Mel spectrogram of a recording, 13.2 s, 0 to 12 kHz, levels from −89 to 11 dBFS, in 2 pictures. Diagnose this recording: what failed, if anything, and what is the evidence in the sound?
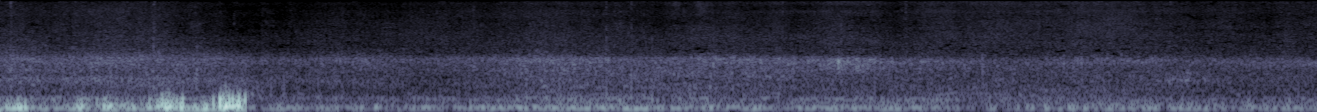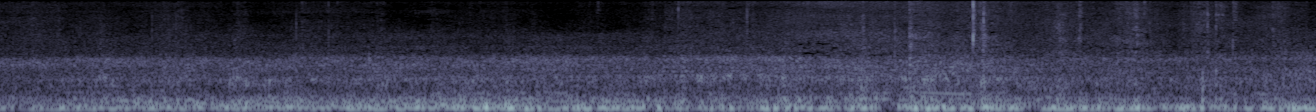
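Nothing here points to a failure at any stage of the chain, so there's nothing to diagnose.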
